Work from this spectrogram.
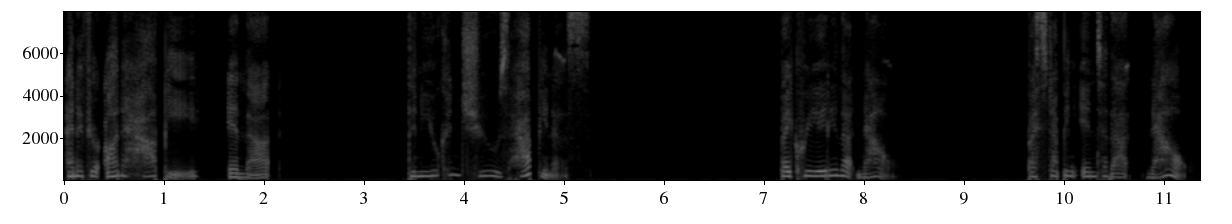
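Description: Raspy-voiced woman giving earnest encouragement. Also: a little high, animated, slow, pauses often, no room sound. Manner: earnest, encouraging, asks many questions. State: slightly raspy from allergies. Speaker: podcast host; mother. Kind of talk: motivational podcast monologue.

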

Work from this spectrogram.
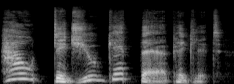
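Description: Man playing a bright-spirited storybook boy, lifted pitch. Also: wildly swooping pitch, takes it slowly, breathy edge, heavily acted. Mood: cheerful. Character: friendly, cheerful young boy in a storybook.

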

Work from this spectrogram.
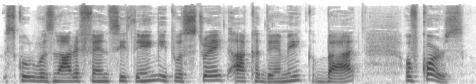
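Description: Older israeli-born teacher lady, 70s, lowish voice, talks earnest and lively, restarts a lot. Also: unhurried. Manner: earnest, animated storytelling with frequent restarts. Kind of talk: interview, recalling her life.

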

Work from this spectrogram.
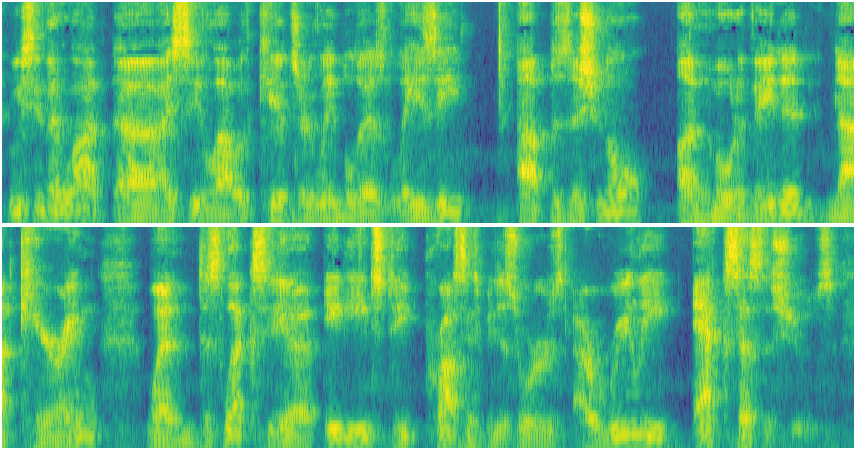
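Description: Halting, filler-heavy male psychologist host. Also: deep voice, fairly bright tone, a little hiss or hum. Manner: halting, lots of fillers and restarts. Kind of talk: casual interview podcast. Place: office.

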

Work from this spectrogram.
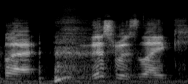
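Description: An American man with a strikingly bright, forceful voice and a middle pitch. He talks casually and swears freely, rambling in a wry, self-deprecating way. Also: expressive, drawn-out words. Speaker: golf vlogger and amateur golfer. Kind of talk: casual phone chat, profane.

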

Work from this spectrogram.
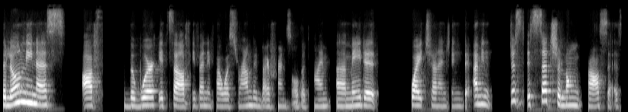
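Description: A woman in her thirties with a fairly high voice, answering interview questions frankly and thoughtfully, often restarting her sentences. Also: moderate pace, fairly bright tone, low-quality recording. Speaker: interview guest, PhD graduate.

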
